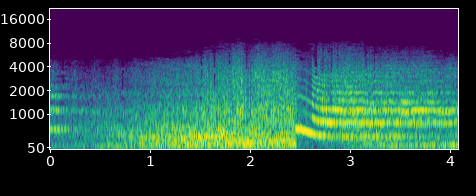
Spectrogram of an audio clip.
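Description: United Aircraft TurboTrain rushing past at speed with its horn sounding. The noise swells to its loudest about two seconds in, and the horn's chord drops in pitch as the train goes by, then holds a lower, steady note.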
